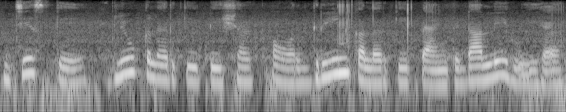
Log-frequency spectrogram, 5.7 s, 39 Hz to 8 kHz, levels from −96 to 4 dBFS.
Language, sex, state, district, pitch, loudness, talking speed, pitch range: Hindi, female, Punjab, Fazilka, 170 Hz, -19 LUFS, 150 wpm, 155-195 Hz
